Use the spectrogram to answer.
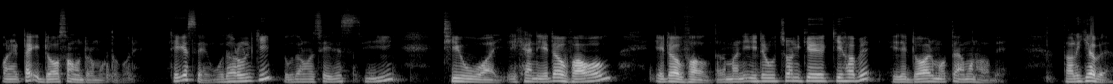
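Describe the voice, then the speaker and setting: A man's voice: mid-range voice, quick pace. A man teaching English pronunciation as a lesson, asking questions and answering them himself and repeating key words. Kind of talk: spoken classroom lesson.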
